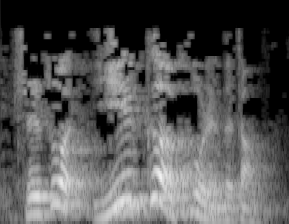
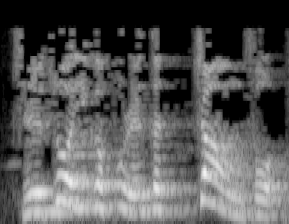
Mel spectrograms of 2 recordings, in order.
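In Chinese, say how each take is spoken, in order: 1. 重音落在“一个”这个词上。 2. 重音落在“丈夫”这个词上。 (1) "就是强调不能有两个以上媳妇" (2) "好像我在强调这是个弟兄"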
